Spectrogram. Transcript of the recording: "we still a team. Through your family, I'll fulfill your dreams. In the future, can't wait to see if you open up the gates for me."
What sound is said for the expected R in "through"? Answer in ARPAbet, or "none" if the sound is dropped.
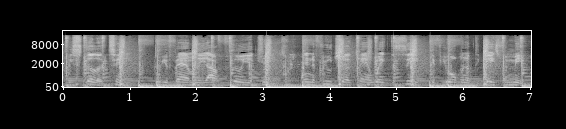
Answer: none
